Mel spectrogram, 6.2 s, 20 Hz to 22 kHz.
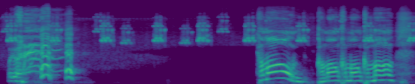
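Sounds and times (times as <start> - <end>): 
crickets chirping: 0.0 - 6.2
laughter: 0.1 - 1.2
speech: 0.1 - 1.2, 3.9 - 6.2
person groaning: 0.2 - 0.5.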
